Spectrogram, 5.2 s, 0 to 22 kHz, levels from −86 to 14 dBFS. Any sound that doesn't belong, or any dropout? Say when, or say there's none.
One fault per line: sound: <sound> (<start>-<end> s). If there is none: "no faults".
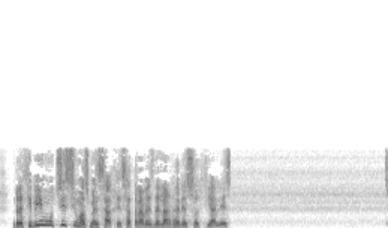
no faults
